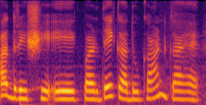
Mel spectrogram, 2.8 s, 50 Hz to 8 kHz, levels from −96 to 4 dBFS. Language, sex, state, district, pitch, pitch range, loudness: Hindi, female, Jharkhand, Ranchi, 230 Hz, 225-255 Hz, -14 LUFS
